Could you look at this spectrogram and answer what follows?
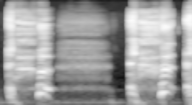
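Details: Acted coughing by a female voice actor: two sharp, harsh double coughs with a brief breathy pause between them.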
